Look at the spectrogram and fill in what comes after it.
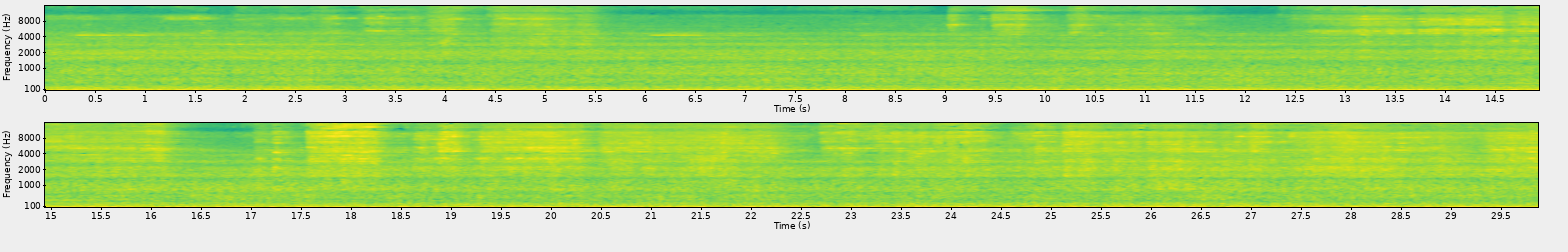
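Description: A passing train rumbling steadily, its wheels squealing on the rails, with the high-pitched squeal and hiss growing stronger from about halfway through.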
